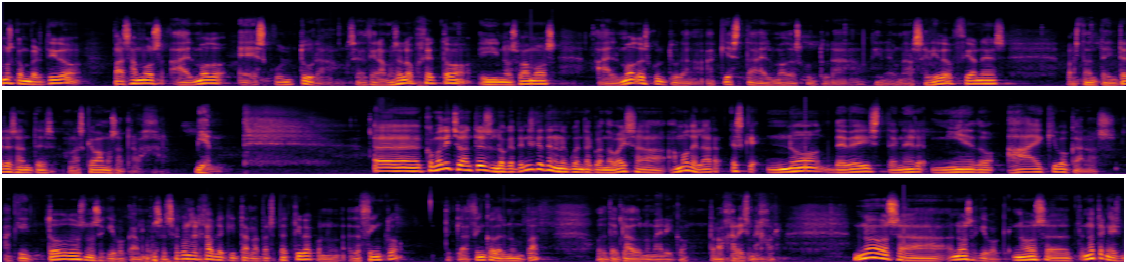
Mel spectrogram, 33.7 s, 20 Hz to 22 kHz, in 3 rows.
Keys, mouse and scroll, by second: 3.5-5.4 right drag, 4.6 click, 8.6-10.5 drag, 10.5 click, 12.7-16.8 middle drag, 26.6 KP_5, 28.8-30.5 middle drag, 31.7-33.7 middle drag.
